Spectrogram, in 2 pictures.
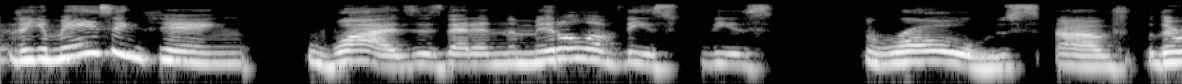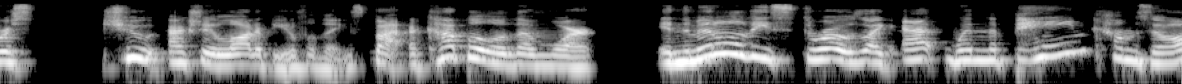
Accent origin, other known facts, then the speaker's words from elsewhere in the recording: Alberta, Canada; moved away; I'm actually from Alberta. So I got the mountains, and my family's from BC, British Columbia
